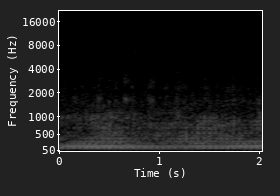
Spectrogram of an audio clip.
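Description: Border collies panting faintly.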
